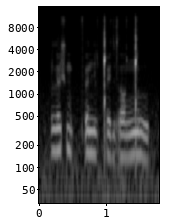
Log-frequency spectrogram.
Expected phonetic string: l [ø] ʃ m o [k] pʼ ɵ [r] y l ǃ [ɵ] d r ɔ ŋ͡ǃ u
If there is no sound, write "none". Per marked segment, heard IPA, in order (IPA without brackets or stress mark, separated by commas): ɵ, k, n, ø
